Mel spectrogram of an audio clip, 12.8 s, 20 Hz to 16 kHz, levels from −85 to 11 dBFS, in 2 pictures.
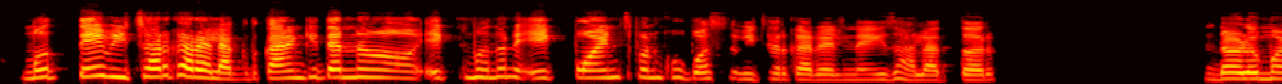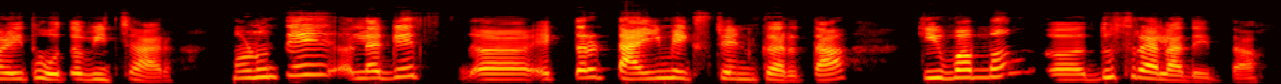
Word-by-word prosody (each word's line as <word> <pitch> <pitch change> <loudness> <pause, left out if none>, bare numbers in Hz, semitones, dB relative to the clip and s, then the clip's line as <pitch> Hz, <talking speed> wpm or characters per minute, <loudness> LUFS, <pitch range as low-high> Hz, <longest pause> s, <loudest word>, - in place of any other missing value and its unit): मग 335 - 0
ते 375 +1 +10
विचार 355 +1 +2
करायला 330 -8 +6
लागतात, 250 0 -5
कारण 290 +2 +5
की 340 - -5
त्यांना 335 0 +4 0.3
एक 285 - 0
म्हणतो 340 +2 -3
ना 335 - -2
एक 305 - -1
पॉइंट्स 320 +1 +1
पण 335 -2 -5
खूप 330 -4 -7
असतो 275 0 -9
विचार 250 0 -8
करायला, 225 -2 -3
"नाही 225 +1 -5
झाला 215 -5 -5
तर?" 220 -1 -1 1.1
डळमळीत 270 +1 +1
होतं 250 -2 -2
विचार, 210 -7 -4 0.3
म्हणून 315 +4 -4
ते 410 - +7 0.3
लगेच 300 +6 +2 0.3
अ, 240 - +1 0.3
एकतर 280 +6 0
टाईम 275 +5 +6
एक्सटेंड 270 -3 -2
करता 210 -5 -1 0.4
किंवा 310 +1 +3
मग 390 +8 -3
अ, 225 0 -2
दुसऱ्याला 305 - +1
देता. 165 -5 -12
280 Hz, 175 wpm, -22 LUFS, 240-330 Hz, 1.1 s, ते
